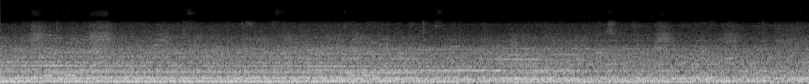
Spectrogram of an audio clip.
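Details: 2012 BMC Belde 285CB bus, Cummins ISBe 6.7 Euro 5 turbo diesel, 250 hp, ZF Ecomat 6-speed automatic, underway: steady tonal whine over heavy road and drivetrain rumble, holding pitch with speed; noisy rear differential.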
